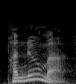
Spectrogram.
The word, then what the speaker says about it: pneuma: The word for spirit is pneuma. Like P is silent when we use it for pneumatic drill, anything to do with air, because that's what spirit was.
